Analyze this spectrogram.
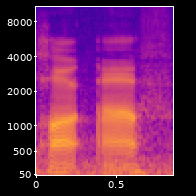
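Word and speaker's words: Hoeth: the battlefield one of which is the temple H luminarch there Temple Hoff luminarch yes I said it right the first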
